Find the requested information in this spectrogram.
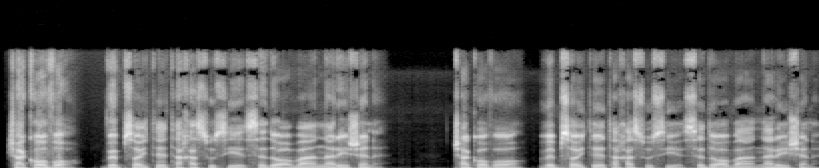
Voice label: tablighati, male

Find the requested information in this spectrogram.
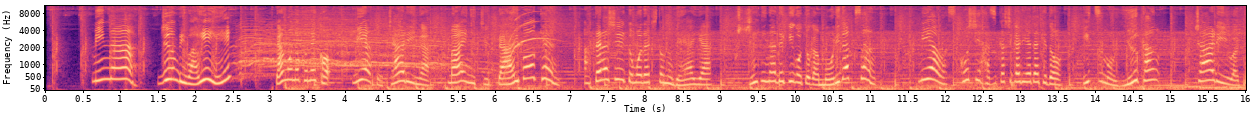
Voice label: cartoon; Japanese

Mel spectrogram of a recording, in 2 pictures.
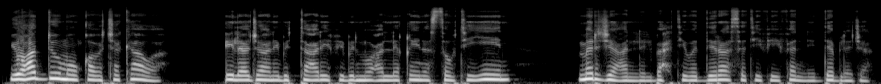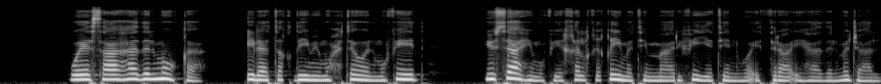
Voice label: female, eco narration; arabic

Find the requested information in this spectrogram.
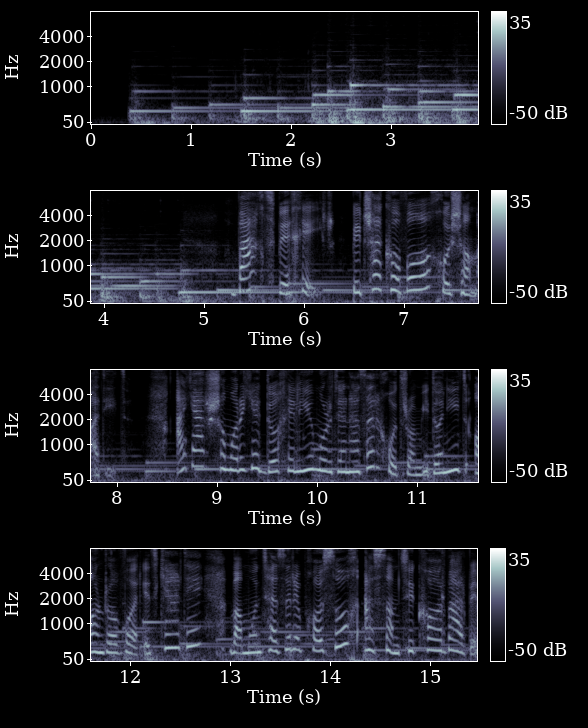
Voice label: operator, female narrators

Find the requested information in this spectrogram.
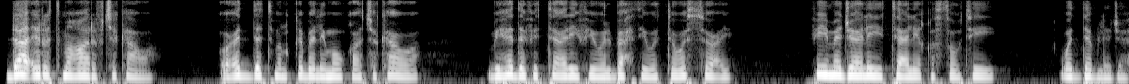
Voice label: male, eco narration; arabic

